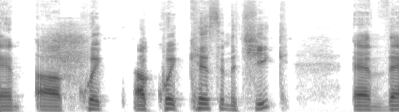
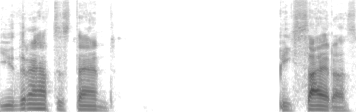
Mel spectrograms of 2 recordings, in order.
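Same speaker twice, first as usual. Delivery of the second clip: mock-sincere voice, low and steady; 6 dB quieter than usual. Retelling what she said, imitating a low, steady voice. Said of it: "she lowers her voice like, you know, low and steady".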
